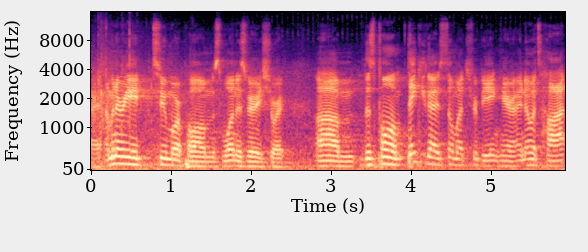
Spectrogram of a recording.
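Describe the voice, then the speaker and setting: A man's intonation stays fairly even as he talks very fast amid noticeable background noise. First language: Farsi. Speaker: poet. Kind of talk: poetry reading. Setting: outdoors. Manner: halting.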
